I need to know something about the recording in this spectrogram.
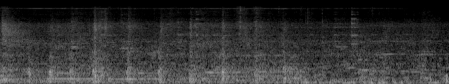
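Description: Busy food-centre ambience: a steady rush of noise with indistinct background voices and scattered clinks and clatters of crockery and cooking.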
